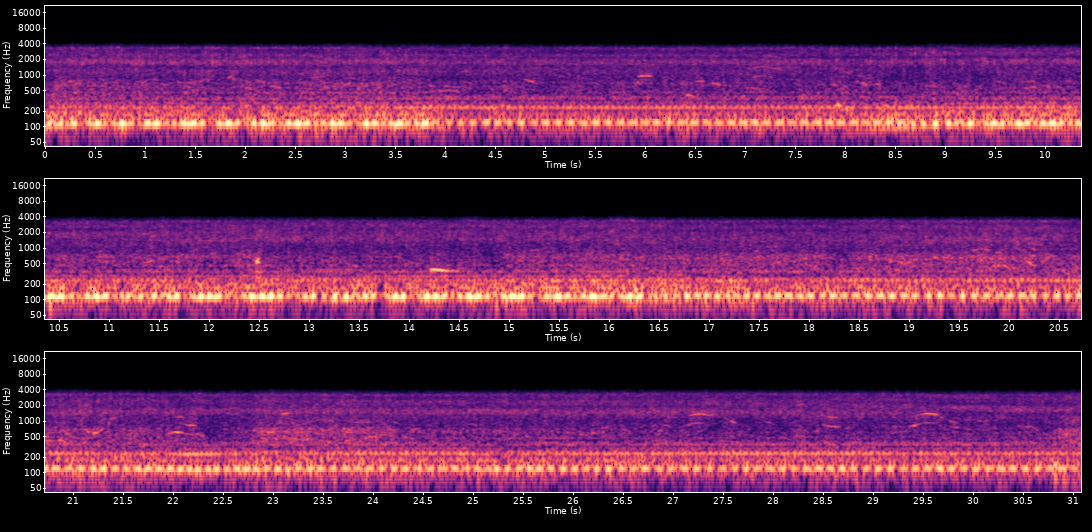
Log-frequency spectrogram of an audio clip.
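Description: Balloon inflator fans running steadily, their petrol engines giving a constant low drone as they blow cold air into hot air balloon envelopes lying on the ground.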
